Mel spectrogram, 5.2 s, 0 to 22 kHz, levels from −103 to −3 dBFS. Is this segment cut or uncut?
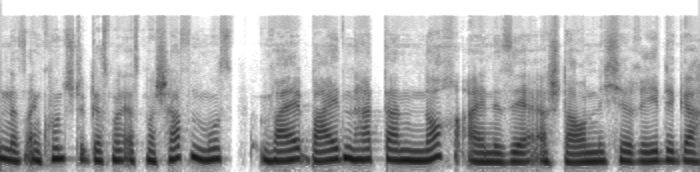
cut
